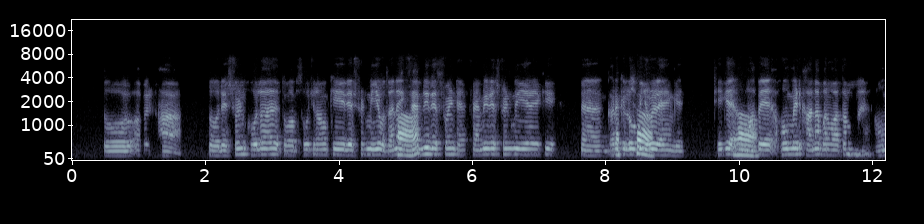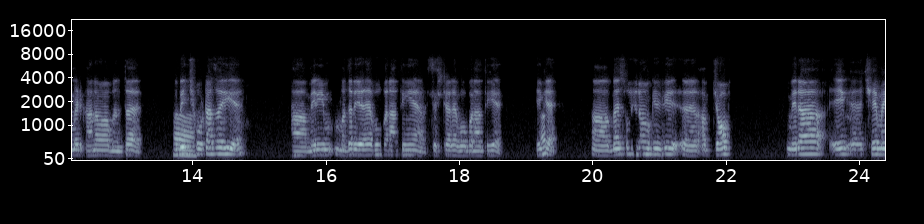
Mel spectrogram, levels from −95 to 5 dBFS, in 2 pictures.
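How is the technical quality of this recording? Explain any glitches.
No glitches to report: the speech has the ordinary character of a call, with nothing above 8 kHz, a band limit that fits an Opus call link running at about 32 kbps.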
